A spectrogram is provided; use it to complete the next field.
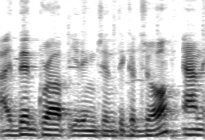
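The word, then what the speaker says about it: Djenti kacho: So it's spelled D-J-E-N-T-I and K-A-C-H-O. I want to say Gentika. Pretty good. Gentika.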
